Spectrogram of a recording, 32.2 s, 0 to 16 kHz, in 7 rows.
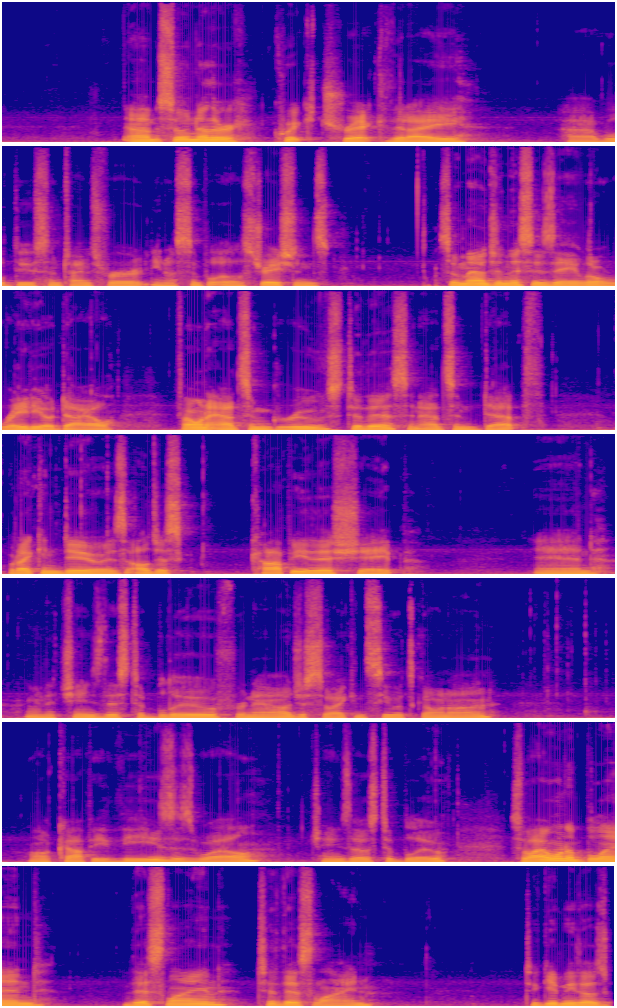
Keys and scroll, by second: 1.0 space, 1.5 space, 1.5 space, 14.4 shift+super+a, 14.6 super+f, 17.5 x, 18.4 i, 19.8 shift+super+a, 20.6 a, 22.3 super+c, 22.5 shift+super+a, 22.7 super+f, 25.0 i, 26.2 shift+super+a, 26.4 space.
